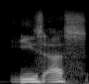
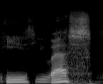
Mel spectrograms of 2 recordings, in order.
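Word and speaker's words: EaseUS: pretty good reviews is i want to say this is pronounced as ease us or ease us and you can download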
